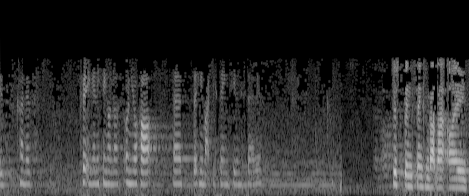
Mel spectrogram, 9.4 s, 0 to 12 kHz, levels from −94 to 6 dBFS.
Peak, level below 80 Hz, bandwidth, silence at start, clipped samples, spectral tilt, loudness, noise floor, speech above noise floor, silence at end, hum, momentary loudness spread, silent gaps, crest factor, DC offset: -8 dBFS; -60 dBFS; 4.4 kHz; 0 s; under 0.1%; -10 dB/octave; -29 LUFS; -57 dBFS; 29 dB; 0 s; none; 24 LU; none; 22 dB; under 0.1%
